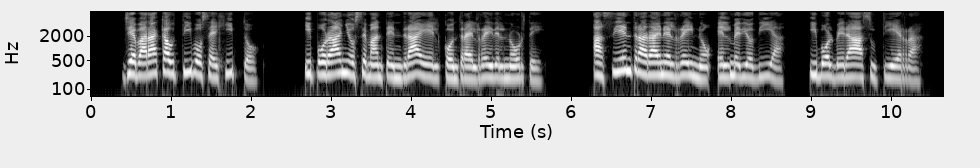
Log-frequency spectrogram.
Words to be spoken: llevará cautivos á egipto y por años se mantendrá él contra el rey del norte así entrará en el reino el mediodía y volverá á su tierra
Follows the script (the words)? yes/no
yes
